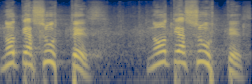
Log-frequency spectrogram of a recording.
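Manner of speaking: No te asustes called out loud and high; loud exhortation. Shown as a demonstration. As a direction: shout No te asustes to the crowd. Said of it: "Dile al vecino".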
